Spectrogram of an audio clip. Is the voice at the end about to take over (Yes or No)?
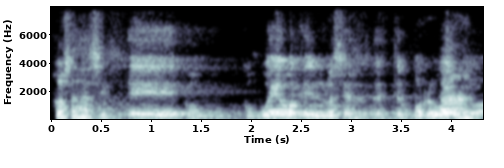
Yes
